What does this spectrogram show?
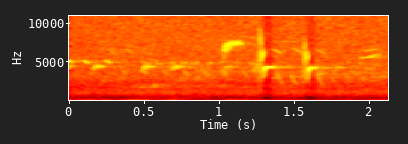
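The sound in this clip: Two brief, high-pitched chirps from a small songbird, thought to be a chaffinch or great tit. They come close together and sound faint against a soft, steady outdoor background.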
